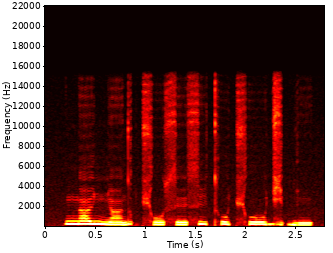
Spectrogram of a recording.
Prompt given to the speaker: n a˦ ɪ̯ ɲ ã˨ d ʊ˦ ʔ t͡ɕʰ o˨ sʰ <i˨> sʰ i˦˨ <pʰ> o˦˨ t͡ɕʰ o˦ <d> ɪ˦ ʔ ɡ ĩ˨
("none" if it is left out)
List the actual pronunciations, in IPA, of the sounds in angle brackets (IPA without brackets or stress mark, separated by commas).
e˨, tʰ, d͡ʑ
